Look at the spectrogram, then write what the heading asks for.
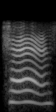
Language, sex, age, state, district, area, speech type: Bengali, female, 18-30, West Bengal, Cooch Behar, rural, conversation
